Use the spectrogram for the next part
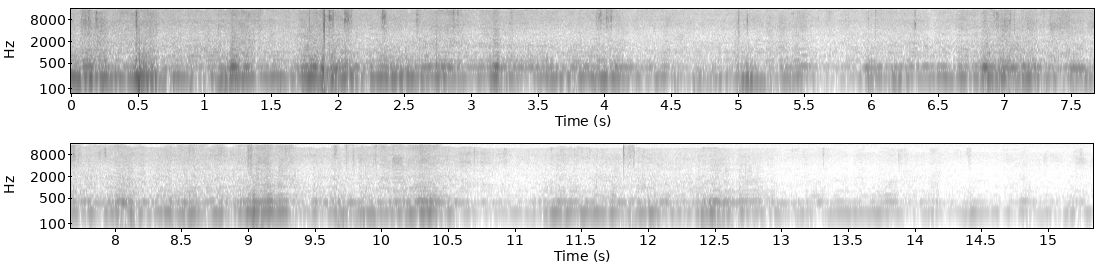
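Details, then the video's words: A bee buzzing in flight, loud and busy at first with scattered crackles. The drone thins out and fades steadily toward a quiet, distant hum by the end. "Flying Bee Sound Effect"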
